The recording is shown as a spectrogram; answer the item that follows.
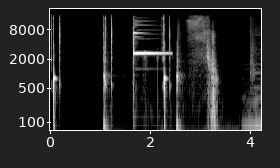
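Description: Subscribe-button animation sound effects: a few sharp mouse clicks, then a single high bell ding about a second and a half in, followed by a short whoosh.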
